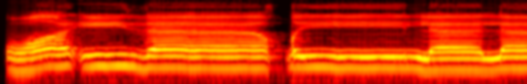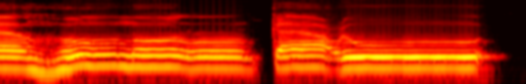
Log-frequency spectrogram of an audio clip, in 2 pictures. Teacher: قاف کو موٹا کر کے پڑھیں گے، پھر قاف کے بعد یا مدہ ہونے کی وجہ سے قاف کو ایک الف کے مقدار کھینچیں گے · واو کو بغیر کھینچے پڑھنا ہے، واو کے بعد حمزہ کو بغیر جھٹکے کے پڑھیں گے · وَإِذَا قِيلَ لَهُمُ ارْكَعُوا، اس لام کو بغیر کھینچے پڑھیں گے، لام کے بعد ہا ہے، اسے صاف کر کے ادا کرنا ہے، پھر ہا کے بعد میم کو بغیر کھینچے پڑھیں گے، میم کو آگے را ساکن سے ملانا ہے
